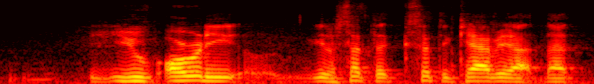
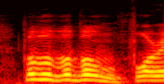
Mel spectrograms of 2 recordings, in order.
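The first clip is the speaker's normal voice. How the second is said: brisk, punchy boom boom boom; quick showy booms; 5 semitones higher, 6 dB louder than usual. Retold or imitated. Magician rattling off a trick, punchy and higher. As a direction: snap through the reveal with flair.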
